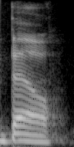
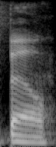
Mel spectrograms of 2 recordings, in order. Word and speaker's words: Bell: Yeah, Bell. – No, is it Bell? – It's Bell.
